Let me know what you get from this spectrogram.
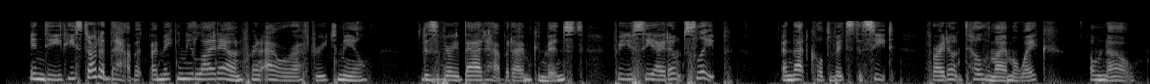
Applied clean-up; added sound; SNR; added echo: none; none; none; none.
